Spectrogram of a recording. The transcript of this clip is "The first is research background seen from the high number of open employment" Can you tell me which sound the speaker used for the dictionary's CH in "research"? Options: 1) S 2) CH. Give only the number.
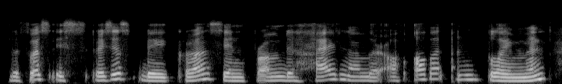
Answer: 1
